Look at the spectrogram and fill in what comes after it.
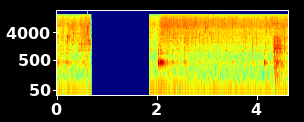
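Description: Hot ghee sizzling in a stainless steel pot, first around whole spices and then around chopped onion, stirred with a wooden spatula. The sound cuts out completely for about a second shortly after the start, and a single knock comes near the end.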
